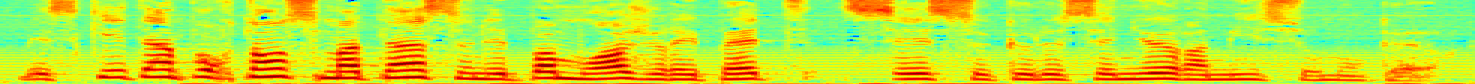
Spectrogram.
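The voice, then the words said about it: Slight foreign accent. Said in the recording (French): “mon petit accent”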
